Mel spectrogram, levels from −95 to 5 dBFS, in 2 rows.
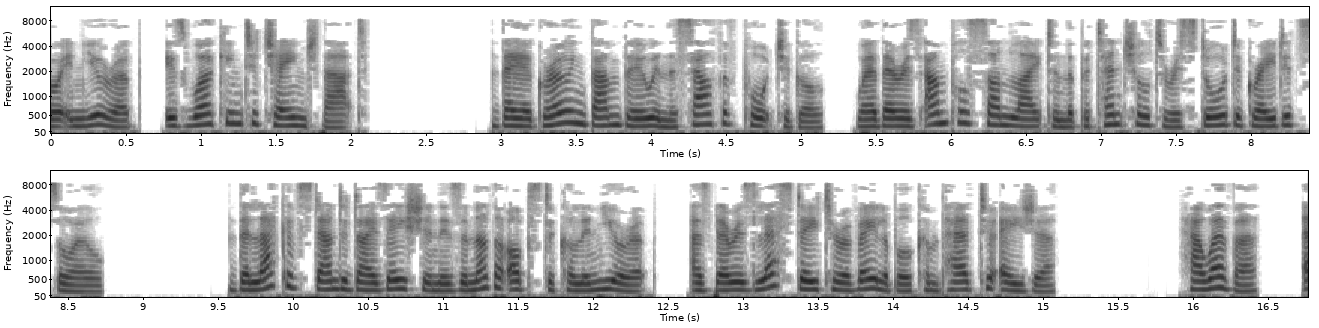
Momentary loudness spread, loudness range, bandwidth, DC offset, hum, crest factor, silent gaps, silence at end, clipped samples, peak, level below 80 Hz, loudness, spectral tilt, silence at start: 7 LU; 2 LU; 8.8 kHz; 0.3%; none; 16 dB; 2.55-2.59 s, 15.76-15.82 s; 0 s; under 0.1%; -4 dBFS; -40 dBFS; -20 LUFS; -5 dB/octave; 0 s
